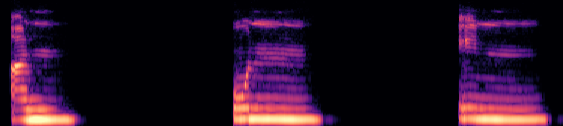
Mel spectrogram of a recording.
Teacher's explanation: पहले पहले आप कहिए अन, उन, इन, वहीं रुक जाए। जुबान कहाँ लगी है आपकी, नून के मखरज पे लगी हुई है, सामने के दांतों के ऊपर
